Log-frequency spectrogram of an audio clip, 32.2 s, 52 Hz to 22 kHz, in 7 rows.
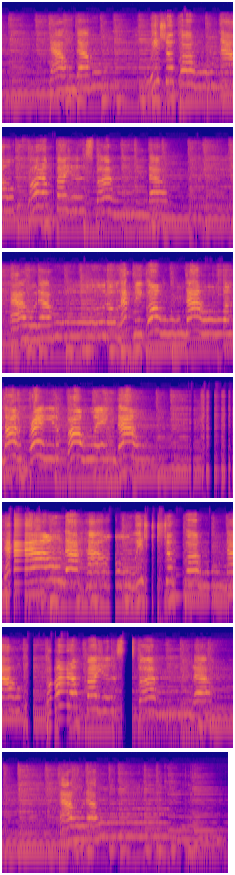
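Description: A woman singing to her own strummed acoustic guitar, heard live through a Zoom call, with brief audio drop-outs about 18 and 26 seconds in.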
